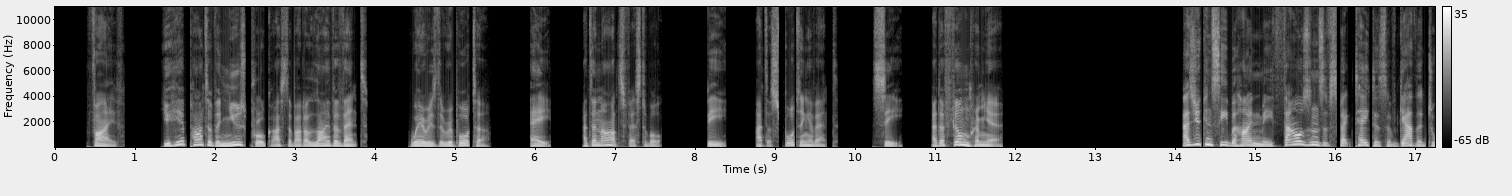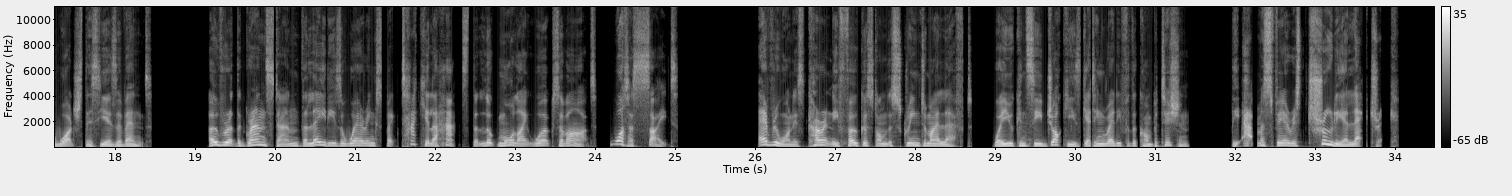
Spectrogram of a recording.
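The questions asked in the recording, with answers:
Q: Where is the reporter?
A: B: At a sporting event.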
